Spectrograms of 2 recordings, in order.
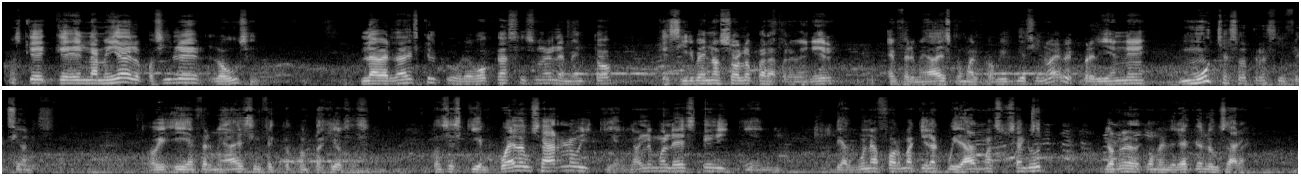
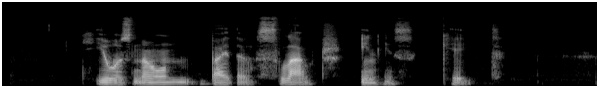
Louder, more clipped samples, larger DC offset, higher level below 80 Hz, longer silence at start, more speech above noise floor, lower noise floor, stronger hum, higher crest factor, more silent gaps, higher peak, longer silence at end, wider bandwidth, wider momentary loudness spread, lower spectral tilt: about the same, -22 LUFS vs -23 LUFS; neither; neither; second, -56 dBFS vs -50 dBFS; second, 0 s vs 0.85 s; second, 21 dB vs 44 dB; second, -43 dBFS vs -67 dBFS; neither; about the same, 20 dB vs 24 dB; neither; about the same, -2 dBFS vs 0 dBFS; second, 0 s vs 0.95 s; first, 15.5 kHz vs 11 kHz; second, 17 LU vs 22 LU; about the same, -4.5 dB/octave vs -5 dB/octave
